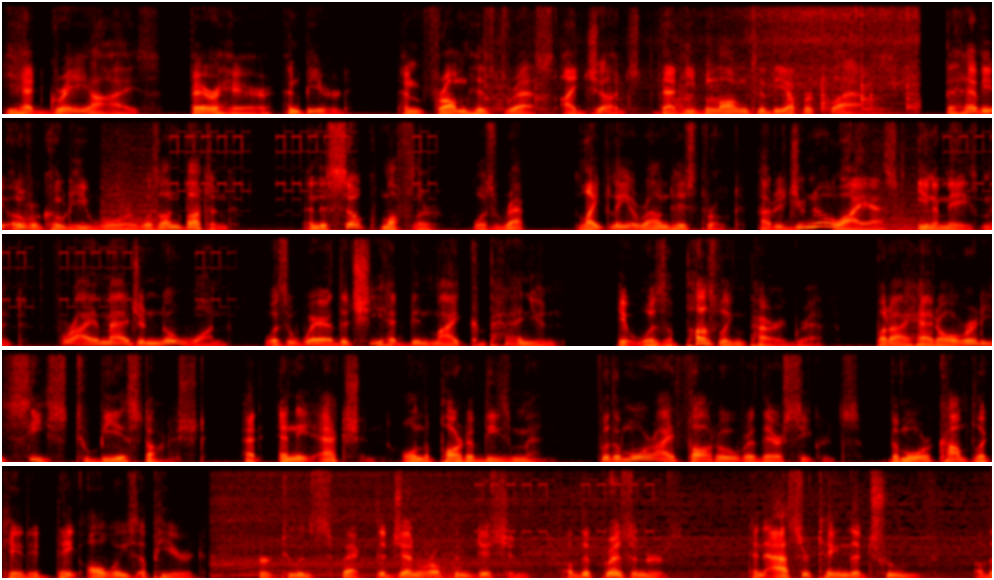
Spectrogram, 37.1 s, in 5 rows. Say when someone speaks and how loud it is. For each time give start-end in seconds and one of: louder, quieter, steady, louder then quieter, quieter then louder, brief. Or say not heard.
0.0-34.7 steady
35.3-37.0 brief.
